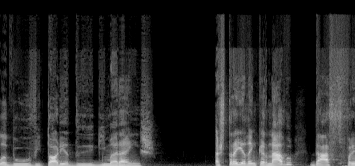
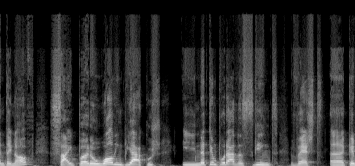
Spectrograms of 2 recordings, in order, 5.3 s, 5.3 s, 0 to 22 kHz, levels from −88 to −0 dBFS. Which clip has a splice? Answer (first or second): first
